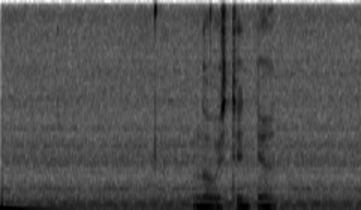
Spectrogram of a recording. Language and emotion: Russian, neutral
